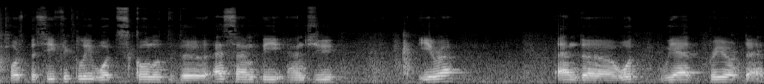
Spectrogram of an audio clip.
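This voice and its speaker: With a non-native accent, a man at medium pitch speaks in a flat monotone at a fairly slow pace with long, frequent pauses, amid room echo and noticeable background noise. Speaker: software developer presenting at a conference. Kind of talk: conference talk. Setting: conference stage with audience. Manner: halting, many fillers and restarts.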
